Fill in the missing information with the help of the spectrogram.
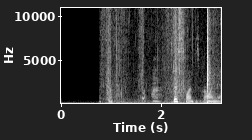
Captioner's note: leaves rustling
